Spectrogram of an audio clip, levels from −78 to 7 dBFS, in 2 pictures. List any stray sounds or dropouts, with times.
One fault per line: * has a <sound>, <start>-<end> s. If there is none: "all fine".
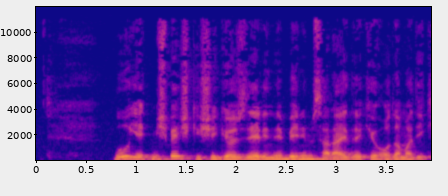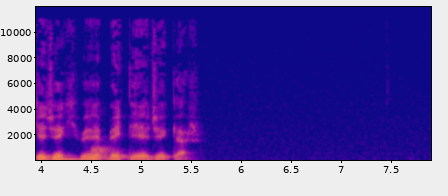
all fine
